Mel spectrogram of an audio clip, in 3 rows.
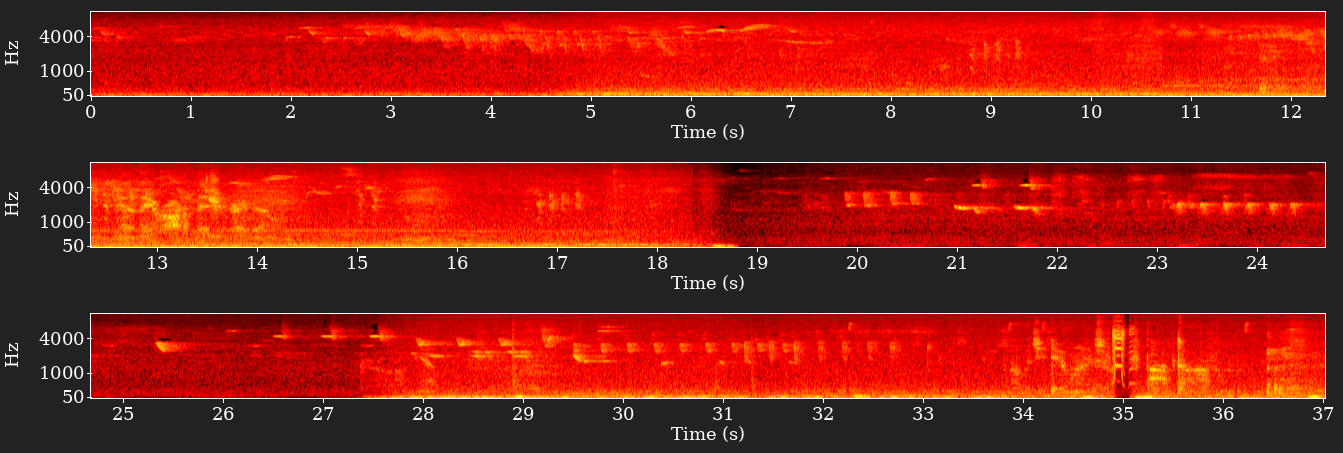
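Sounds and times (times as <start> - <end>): low steady rumble: 0.0 - 18.8, 27.4 - 37.0
small birds chirping: 0.0 - 37.0.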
